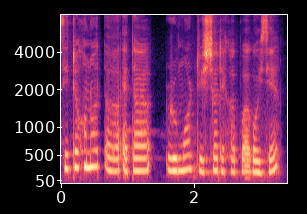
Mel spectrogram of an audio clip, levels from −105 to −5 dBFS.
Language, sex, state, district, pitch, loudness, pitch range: Assamese, female, Assam, Kamrup Metropolitan, 225 Hz, -16 LUFS, 215-260 Hz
